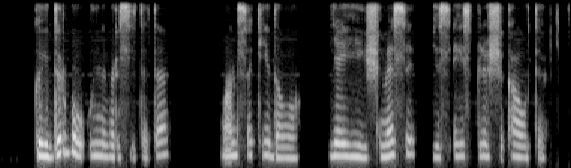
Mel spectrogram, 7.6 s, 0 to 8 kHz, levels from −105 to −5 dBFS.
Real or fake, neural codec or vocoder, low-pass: fake; codec, 16 kHz, 8 kbps, FunCodec, trained on LibriTTS, 25 frames a second; 7.2 kHz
